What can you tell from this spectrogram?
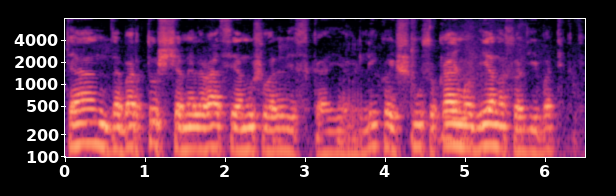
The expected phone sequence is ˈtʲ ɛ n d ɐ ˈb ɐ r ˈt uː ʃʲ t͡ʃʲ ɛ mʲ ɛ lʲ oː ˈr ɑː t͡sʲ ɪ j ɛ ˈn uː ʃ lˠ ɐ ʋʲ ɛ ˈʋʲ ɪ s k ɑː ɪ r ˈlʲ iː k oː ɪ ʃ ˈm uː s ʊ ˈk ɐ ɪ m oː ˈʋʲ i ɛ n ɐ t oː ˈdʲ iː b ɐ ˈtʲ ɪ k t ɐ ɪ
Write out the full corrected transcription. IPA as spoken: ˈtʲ ɛ n d ɐ ˈb ɐ r ˈt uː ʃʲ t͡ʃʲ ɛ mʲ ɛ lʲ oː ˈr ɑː t͡sʲ ɪ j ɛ ˈn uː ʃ lˠ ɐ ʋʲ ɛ ˈʋʲ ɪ s k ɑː ɪ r ˈlʲ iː k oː ɪ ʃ ˈm uː s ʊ ˈk ɐ ɪ m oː ˈʋʲ i ɛ n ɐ s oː ˈdʲ iː b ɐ ˈtʲ ɪ k t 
